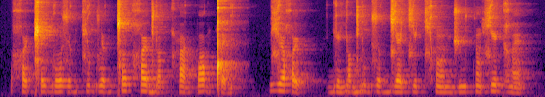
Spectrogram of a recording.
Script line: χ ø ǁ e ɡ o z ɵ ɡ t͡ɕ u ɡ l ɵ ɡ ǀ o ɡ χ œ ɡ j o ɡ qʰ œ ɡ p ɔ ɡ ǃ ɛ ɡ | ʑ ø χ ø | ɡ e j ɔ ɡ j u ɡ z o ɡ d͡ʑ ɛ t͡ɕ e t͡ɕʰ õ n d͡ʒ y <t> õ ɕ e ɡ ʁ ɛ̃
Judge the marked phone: correct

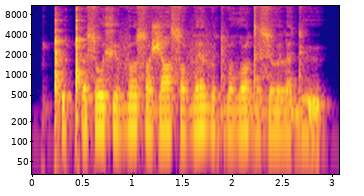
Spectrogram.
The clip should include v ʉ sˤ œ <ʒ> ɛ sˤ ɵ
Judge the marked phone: correct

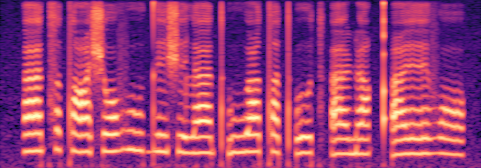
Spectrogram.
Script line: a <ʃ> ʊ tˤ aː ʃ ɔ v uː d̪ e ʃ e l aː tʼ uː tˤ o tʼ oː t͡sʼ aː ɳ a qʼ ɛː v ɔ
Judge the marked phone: incorrect: t͡s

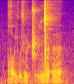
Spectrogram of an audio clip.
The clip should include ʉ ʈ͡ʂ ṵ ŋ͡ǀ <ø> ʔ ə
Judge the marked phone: incorrect: ə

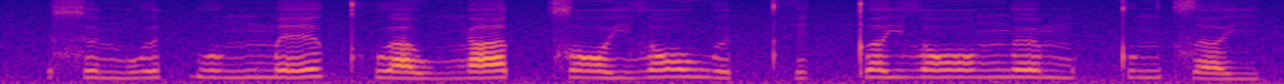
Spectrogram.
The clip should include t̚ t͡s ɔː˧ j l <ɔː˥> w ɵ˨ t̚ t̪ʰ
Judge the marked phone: correct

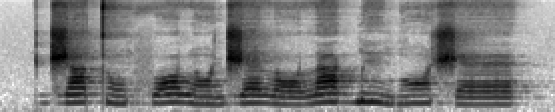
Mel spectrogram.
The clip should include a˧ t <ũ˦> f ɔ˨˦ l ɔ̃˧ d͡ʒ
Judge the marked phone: incorrect: ũ˨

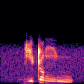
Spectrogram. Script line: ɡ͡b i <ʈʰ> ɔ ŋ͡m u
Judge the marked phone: incorrect: ʈ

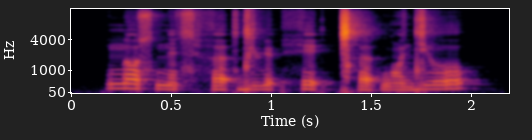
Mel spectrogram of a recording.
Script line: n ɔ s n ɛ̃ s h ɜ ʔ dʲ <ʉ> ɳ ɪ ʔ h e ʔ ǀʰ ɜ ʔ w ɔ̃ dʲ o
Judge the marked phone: correct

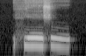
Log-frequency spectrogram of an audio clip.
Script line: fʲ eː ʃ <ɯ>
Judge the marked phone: incorrect: ɯː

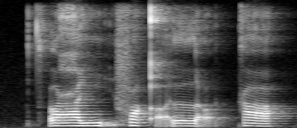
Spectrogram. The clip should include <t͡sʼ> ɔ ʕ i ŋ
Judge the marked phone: correct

